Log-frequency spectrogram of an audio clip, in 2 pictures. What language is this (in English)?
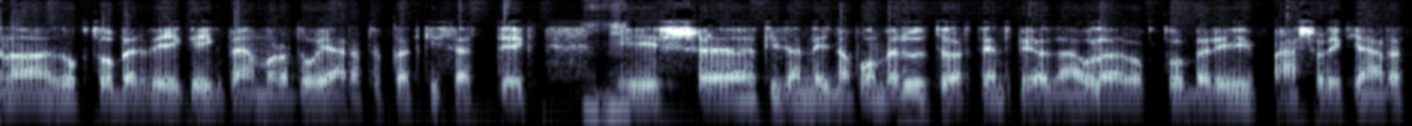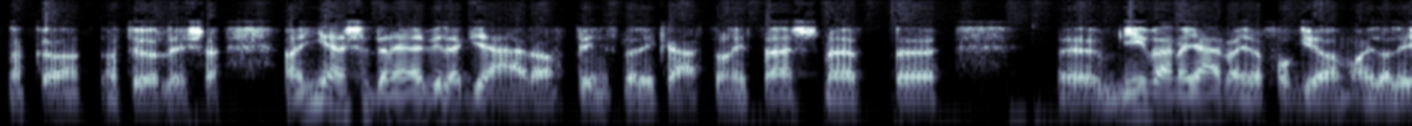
Hungarian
